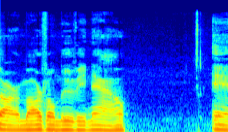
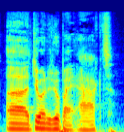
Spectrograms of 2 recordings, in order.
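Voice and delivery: normal talking voice

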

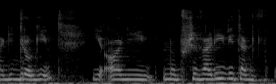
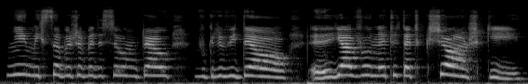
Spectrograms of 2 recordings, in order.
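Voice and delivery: louder, higher acted-out reply; retold boy's protest; 8 semitones higher, 7 dB louder than usual. Girl retelling a young boy's refusal to play, higher and louder protest. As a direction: mimic a boy insisting on his own way. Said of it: "a on tak powiedział".

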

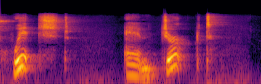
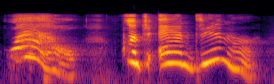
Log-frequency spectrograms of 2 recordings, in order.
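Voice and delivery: high, louder squeal of delight; excited screech; 9 semitones higher, 3 dB louder than usual. A narrator's reading. Hickory sees lunch and dinner, excited screech. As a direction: screech it like an excited storybook animal. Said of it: "Hickory screeched".

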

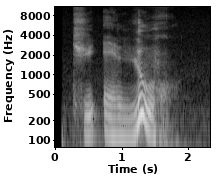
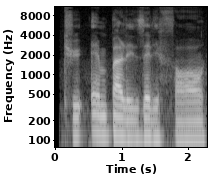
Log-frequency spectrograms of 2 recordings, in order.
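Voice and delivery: normal talking voice

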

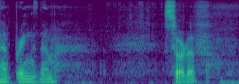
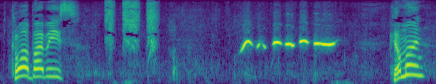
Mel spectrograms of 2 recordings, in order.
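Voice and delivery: high, loud call to the dogs; yelling; 12 dB louder than usual. Real, not acted. Calling puppies to come along on a walk, yelling high. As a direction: call them in, pitched way up. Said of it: "Sorry for yelling".

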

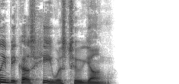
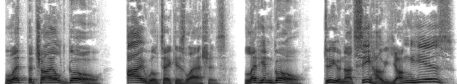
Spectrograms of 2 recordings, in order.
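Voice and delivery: put-on louder, higher appeal for a child; urgent plea; 5 semitones higher, 5 dB louder than usual. A narrator's reading. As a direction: plead firmly for mercy. Hendon pleads for the child.

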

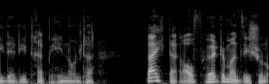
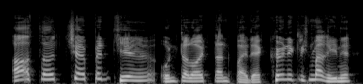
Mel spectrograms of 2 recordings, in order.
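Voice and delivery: proud announcement; 12 semitones higher, 4 dB louder than usual. A narrator's reading. Gregson proudly naming the culprit to Holmes. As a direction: announce the name like a prize. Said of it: "rief er".

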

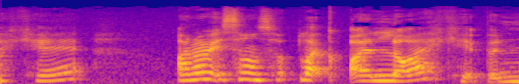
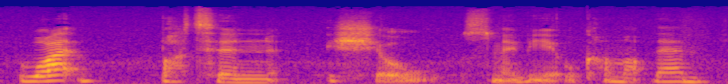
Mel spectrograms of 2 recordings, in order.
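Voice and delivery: hushed unvoiced whisper; breathy murmur while shopping; 3 semitones lower, 6 dB quieter, slower than usual. Real, not acted. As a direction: whisper it to yourself.

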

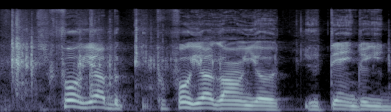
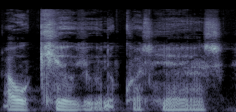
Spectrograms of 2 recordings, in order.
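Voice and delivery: normal talking voice

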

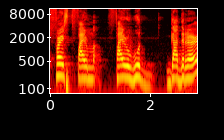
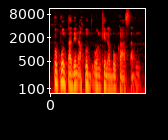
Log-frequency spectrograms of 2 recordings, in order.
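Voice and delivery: scheming whisper; 8 semitones lower, 10 dB quieter than usual. Acted. Neighbor plots quietly.

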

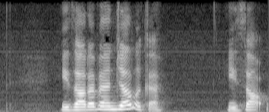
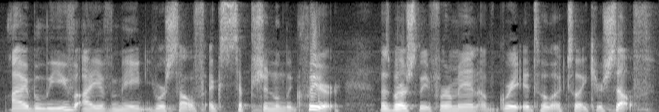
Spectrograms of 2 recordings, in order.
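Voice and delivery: lower, measured commanding general; General Washington; 3 semitones lower than usual. Acted. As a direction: speak like a calm stern general. Washington dismissive.

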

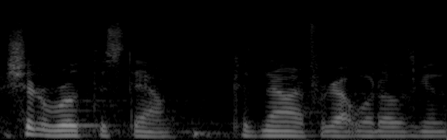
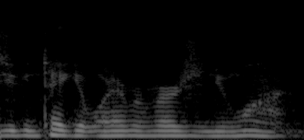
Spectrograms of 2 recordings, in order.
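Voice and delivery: ordinary talk, nothing marked

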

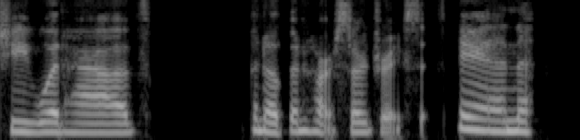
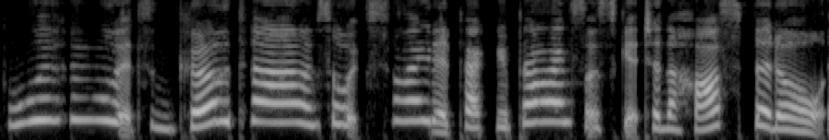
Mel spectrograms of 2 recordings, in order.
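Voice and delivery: much higher, bouncy mock-excited cheer; retold excitement; 10 semitones higher than usual. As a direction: replay that giddy go-time thrill. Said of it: "I was so excited".

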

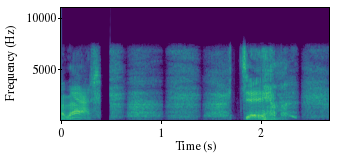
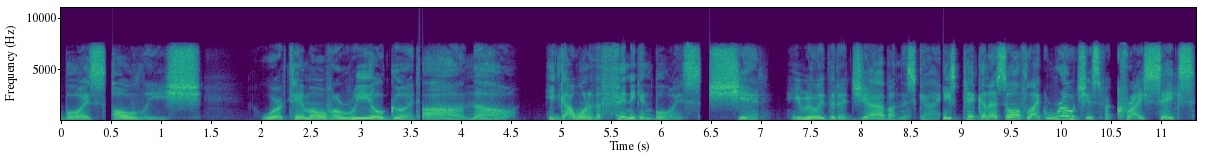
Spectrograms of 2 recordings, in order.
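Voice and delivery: usual speaking voice

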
